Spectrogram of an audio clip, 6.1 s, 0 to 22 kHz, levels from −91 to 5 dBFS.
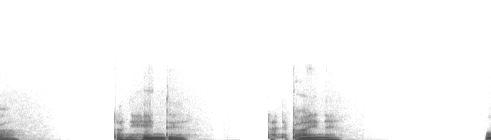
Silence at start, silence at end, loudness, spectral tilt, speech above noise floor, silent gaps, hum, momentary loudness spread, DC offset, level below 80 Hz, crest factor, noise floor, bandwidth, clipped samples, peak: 0 s; 0 s; -27 LUFS; -9 dB/octave; 64 dB; none; none; 16 LU; under 0.1%; -68 dBFS; 20 dB; -89 dBFS; 7 kHz; under 0.1%; -10 dBFS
